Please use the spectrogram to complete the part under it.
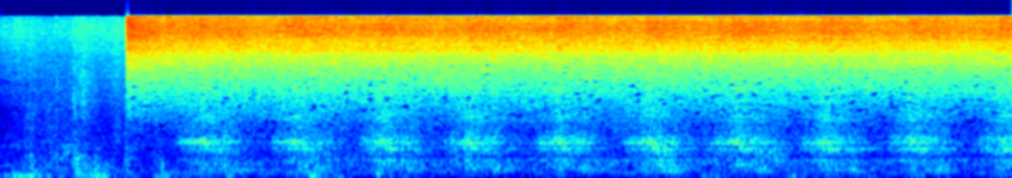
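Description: A paint sprayer hisses loudly and steadily.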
